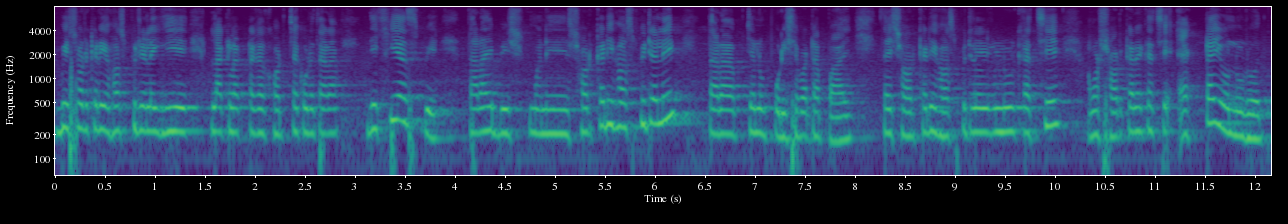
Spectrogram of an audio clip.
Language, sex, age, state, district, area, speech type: Bengali, female, 45-60, West Bengal, Paschim Bardhaman, urban, spontaneous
